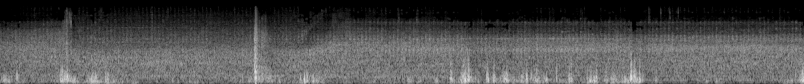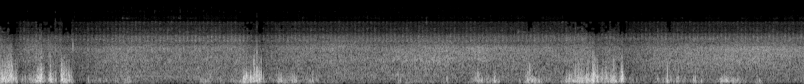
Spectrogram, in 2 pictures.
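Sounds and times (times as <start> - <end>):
wind buffeting the microphone: 0.0 - 3.4, 4.0 - 9.4, 10.0 - 11.4, 12.0 - 15.8
diesel engine idling: 0.0 - 16.0
car door shutting: 2.4 - 3.0.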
